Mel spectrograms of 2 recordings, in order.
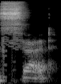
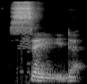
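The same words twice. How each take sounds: First: The vowel sounds like the one in bed. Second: The vowel sounds like the one in made. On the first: The speaker calls it right. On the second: The speaker calls it wrong.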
